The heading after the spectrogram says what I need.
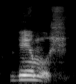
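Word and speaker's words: vêm: Accento circunflexo. Você ele ela vê. With the conjugation of nós, it is regular. Vemos.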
